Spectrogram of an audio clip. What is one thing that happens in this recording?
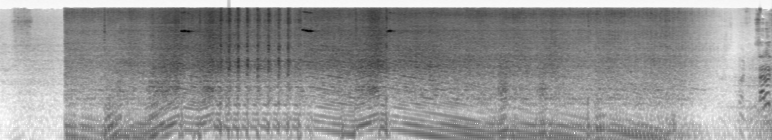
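A car engine revs hard and loud, rising and falling.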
